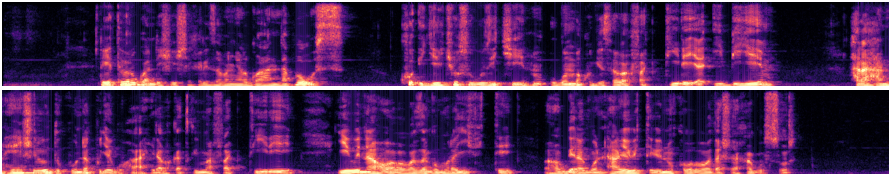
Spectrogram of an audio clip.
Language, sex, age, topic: Kinyarwanda, male, 25-35, finance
